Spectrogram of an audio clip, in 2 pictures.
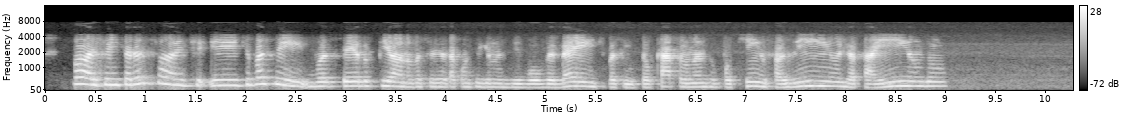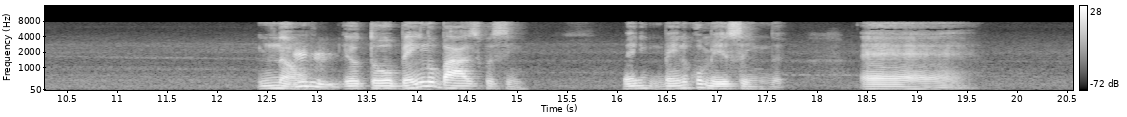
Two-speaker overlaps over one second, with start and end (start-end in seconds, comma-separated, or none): none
